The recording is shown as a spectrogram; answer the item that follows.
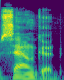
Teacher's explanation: Or the short form, sound good. Again, with that upward inflection.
